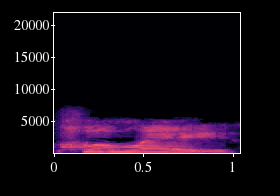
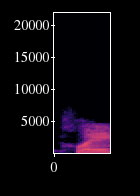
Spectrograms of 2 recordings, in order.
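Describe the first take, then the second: First: An extra sound is inserted into the word. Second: The word is said plainly with no added sound. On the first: The speaker calls it wrong. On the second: The speaker calls it right.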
